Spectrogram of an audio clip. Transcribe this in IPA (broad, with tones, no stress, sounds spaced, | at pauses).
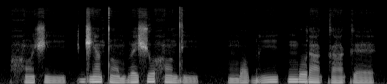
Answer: h ɔ̃˨ ʃ i˨ | d͡ʒ ã˧ t ɔ̃˨ b ɛ˧ ʃ o˦ h ɔ̃˧ d i˨ | m ɔ˨ b i˨˦ | m o˧ ɾ a˨ k a˨ k ɛ˨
